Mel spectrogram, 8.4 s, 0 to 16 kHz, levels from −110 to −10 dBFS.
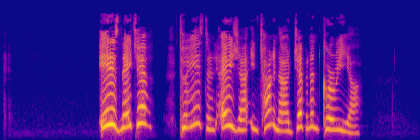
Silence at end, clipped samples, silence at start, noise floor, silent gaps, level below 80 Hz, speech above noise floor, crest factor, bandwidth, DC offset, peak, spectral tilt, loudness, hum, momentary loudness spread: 1.25 s; under 0.1%; 2 s; under -90 dBFS; none; -88 dBFS; over 64 dB; 20 dB; 10 kHz; under 0.1%; -8 dBFS; -3 dB/octave; -26 LUFS; none; 16 LU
